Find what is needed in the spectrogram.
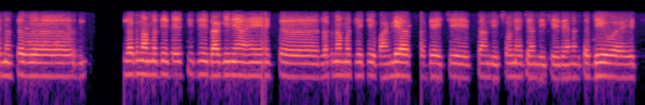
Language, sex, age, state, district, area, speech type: Marathi, male, 30-45, Maharashtra, Nanded, rural, conversation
